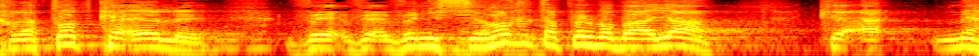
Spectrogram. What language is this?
Hebrew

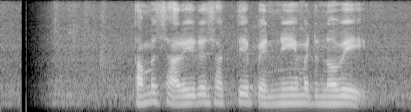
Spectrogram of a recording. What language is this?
Sinhala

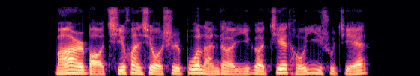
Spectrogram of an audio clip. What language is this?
Chinese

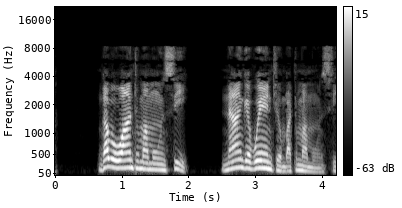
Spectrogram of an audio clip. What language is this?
Ganda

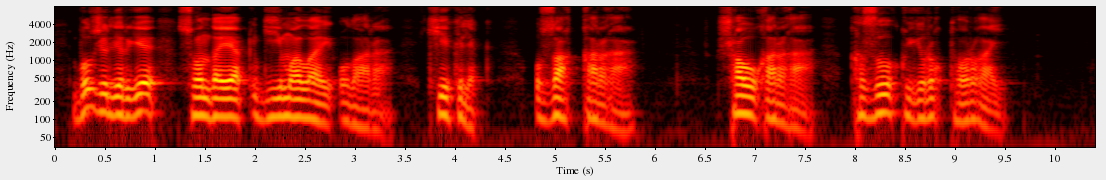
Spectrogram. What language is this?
Kazakh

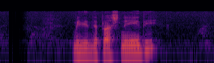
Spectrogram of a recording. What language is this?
Sinhala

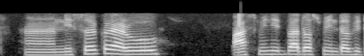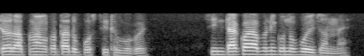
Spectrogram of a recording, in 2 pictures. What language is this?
Assamese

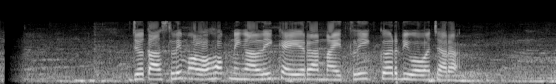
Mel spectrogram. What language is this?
Sundanese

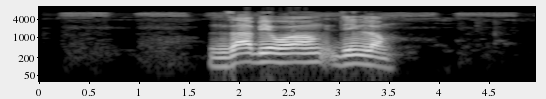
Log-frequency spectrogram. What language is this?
Mbo (Cameroon)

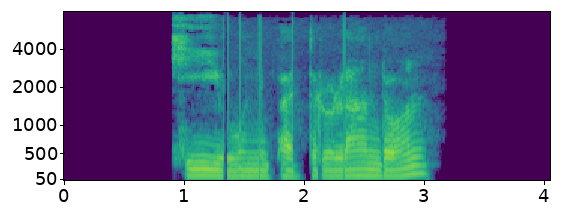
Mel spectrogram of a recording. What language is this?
Esperanto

